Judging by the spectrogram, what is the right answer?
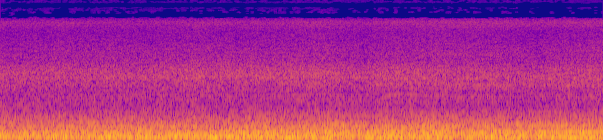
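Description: Combine harvester running steadily while harvesting dry corn, an even low drone of engine and threshing machinery heard from inside the cab.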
